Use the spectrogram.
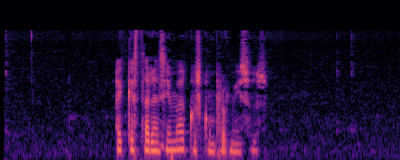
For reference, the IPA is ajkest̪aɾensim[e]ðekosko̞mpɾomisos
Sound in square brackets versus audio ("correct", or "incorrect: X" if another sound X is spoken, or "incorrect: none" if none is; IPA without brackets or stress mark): incorrect: a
